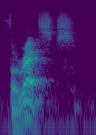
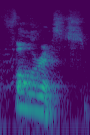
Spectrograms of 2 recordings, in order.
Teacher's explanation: you put the stress on the first syllable and not on the second syllable and then same thing the same rule applies to walk to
